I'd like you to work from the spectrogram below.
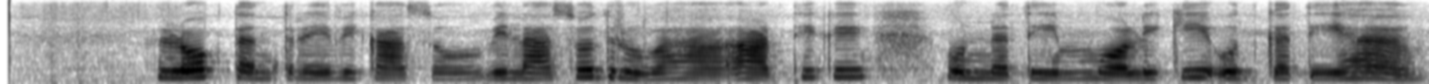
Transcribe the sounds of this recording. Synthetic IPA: loːkt̪ɐ̃nt̪ɾeʋɪkaːsoʋɪlaːsod̪ʱɾuʋəɦaːɾt̪ʰɪk | ʊnːət̪imɔːlikiʔʊd̪ɡət̪iɦɛː

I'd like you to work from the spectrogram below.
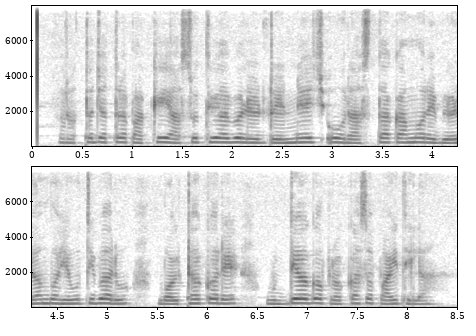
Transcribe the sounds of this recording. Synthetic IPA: ɾɔt̪ʰɔd͡ʒat̪ɾapakʰijasut̪ʰibabɔɭeɖɾened͡ʒoɾast̪akamɔɾebiɭɔmbɔɦeut̪ʰibaɾu | bɔjʈʰɔkɔɾe | ud̪joɡɔpɾɔkasɔpajt̪ʰila

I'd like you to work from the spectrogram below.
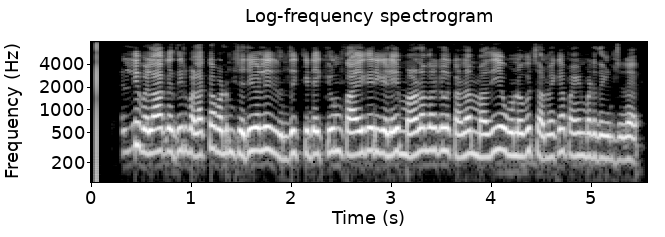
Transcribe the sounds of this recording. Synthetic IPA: pɐɭːiʋɪlaːkɐt̪ːɪlʋɐɭɐkːɐpːɐɽɯmsɐɾɪɣɐɭɪlɪɾɯnd̪ɯkɪɽɐɪkːɯmkaːjɐɣɐɾɪɣɐɭeɪmaːnɐʋɐɾɣɐɭɯkːaːnɐmɐðɪjɐʊɳɐʋɯt͡ʃɐmɐɪkːɐpɐjɐnpɐɽɯt̪ːɯɣɪndrɐnɐɾ

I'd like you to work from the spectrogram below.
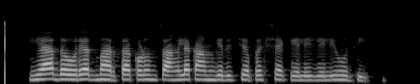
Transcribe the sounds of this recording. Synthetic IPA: jad̪əwɾjat̪̚bʱaɾt̪akəɽuːnt͡sãŋɡljakamɡiɾit͡ɕiːəpekʂakeliːɡeliːɦot̪iː

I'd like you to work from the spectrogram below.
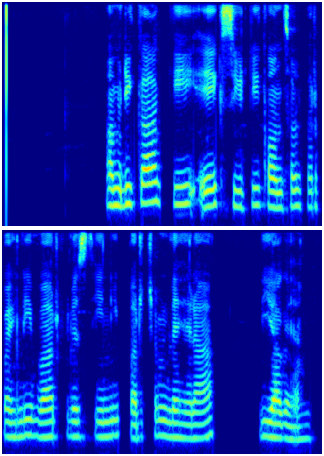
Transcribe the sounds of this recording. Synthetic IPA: ɐmɾiːkakieːksiːʈikaːnsəlpɐɾpɛɦlibaːɾfɪləst̪iːnipɐɾt͡ʃəmlɛɦɾa | d̪ijaɡɐja̰ːɦ

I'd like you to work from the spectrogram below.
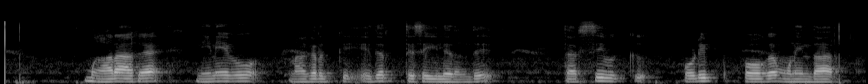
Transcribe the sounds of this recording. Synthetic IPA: maːɾaːɣɐ | nɪnɐɪʋoːnɐɣɐɾɯkːɯ̰ʔɛðɪɾt̪ɪsɐjɪlɪɾɯnd̪ɯ | t̪ɐɾsɪʋɯkːɯ | pɔɽɪpːoːɣɐmʊɳɪnd̪aːɾ

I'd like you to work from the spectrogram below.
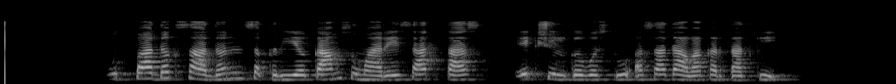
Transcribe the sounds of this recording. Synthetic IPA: ut̪̚pad̪əksad̪ʱənsəkɾijəkamsumaɾesat̪ːas | ekɕulkəʋəst̪uʔəsad̪aʋakəɾt̪at̪kiː

